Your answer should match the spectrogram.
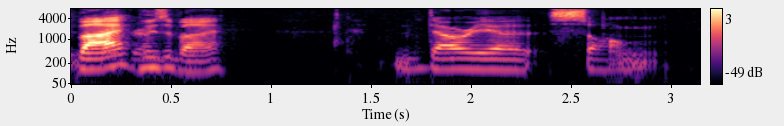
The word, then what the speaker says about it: Daria Song: Daria Song. How do you, and it's spelled DARIASONG Like diarrhea. minus many letters.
